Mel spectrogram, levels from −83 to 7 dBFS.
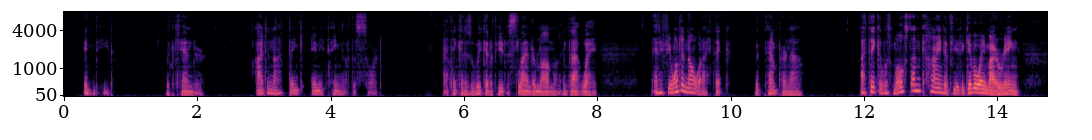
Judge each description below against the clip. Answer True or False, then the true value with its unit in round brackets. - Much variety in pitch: True (6.2 semitones)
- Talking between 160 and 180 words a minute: False (200 wpm)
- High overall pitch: False (110 Hz)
